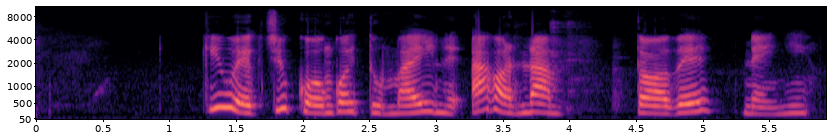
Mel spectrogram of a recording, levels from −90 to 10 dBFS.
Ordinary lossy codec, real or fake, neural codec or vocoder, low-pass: none; real; none; 9.9 kHz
